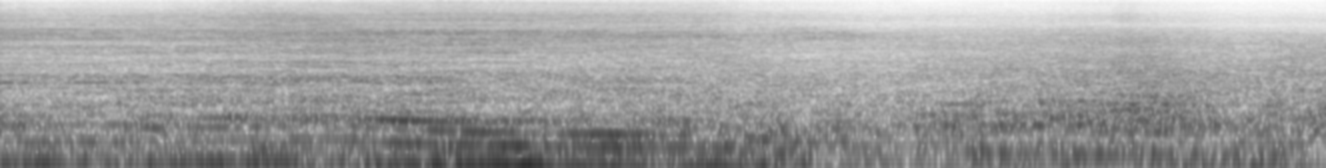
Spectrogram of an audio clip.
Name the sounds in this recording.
medium-sounding engine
